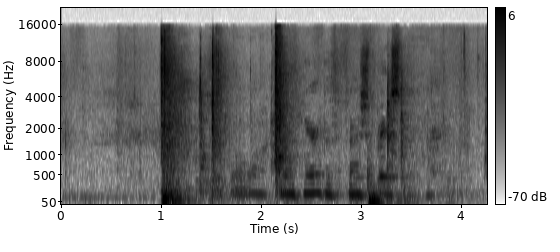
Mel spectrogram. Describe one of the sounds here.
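A door opens with a thud and a rattle of its handle.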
